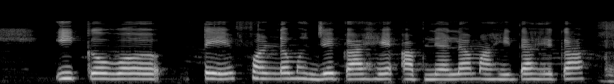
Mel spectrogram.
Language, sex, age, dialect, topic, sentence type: Marathi, female, 25-30, Standard Marathi, banking, statement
